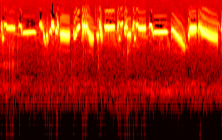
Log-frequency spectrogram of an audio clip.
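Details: Skylark song: quick chirruping notes mixed with short whistled slides and a clear downward-sweeping note, delivered as one continuous high babble.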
